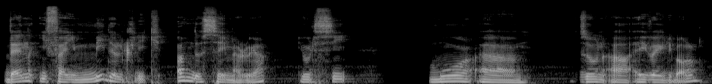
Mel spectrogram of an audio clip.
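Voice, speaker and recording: A man with a slow, gravelly, mid-range voice narrates a casual screen-recorded tutorial, demonstrating software as voice-over. He sounds hesitant, often searching for words.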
